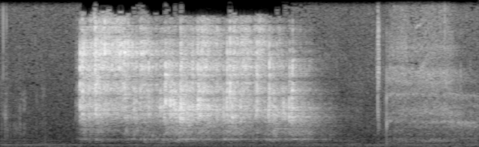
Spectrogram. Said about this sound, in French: Des feuilles de papier. Quelqu'un qui est en train de déplacer des feuilles de papier.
